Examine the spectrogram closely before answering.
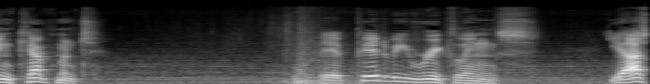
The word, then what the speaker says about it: Reekling: They appear to be Reeklings.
